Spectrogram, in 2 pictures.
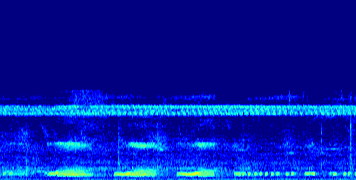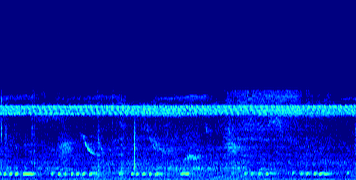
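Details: Juvenile pin-tailed snipe giving three soft, nasal mid-pitched notes, then a quick run of short clipped pulses, about one and a half per second, over a steady high insect buzz.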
